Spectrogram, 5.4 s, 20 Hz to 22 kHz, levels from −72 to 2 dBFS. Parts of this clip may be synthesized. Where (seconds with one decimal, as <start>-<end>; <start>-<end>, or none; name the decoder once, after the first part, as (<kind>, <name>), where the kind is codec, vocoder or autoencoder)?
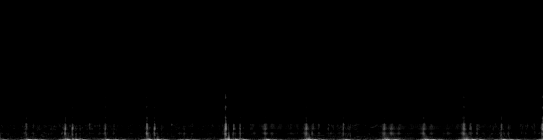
2.5-3.1 (vocoder, Vocos); 3.8-4.7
